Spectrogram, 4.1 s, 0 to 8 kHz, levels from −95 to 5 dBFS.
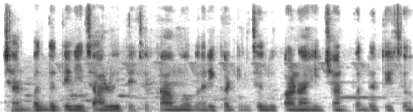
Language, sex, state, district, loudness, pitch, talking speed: Marathi, male, Maharashtra, Dhule, -21 LUFS, 100 Hz, 190 wpm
